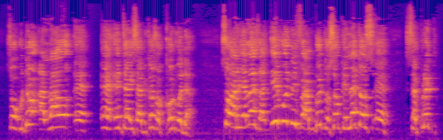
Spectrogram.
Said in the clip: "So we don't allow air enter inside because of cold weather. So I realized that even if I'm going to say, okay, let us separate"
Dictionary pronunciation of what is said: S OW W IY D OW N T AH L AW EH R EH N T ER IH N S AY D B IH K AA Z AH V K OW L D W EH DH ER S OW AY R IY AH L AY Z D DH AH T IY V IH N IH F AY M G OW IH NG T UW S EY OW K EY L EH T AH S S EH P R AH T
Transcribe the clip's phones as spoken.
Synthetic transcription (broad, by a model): S OW W IY D OW N T AH L AW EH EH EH N T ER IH S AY B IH K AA S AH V K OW D W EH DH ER S OW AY R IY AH L AY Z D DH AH T IY V IH N IH F AY M G OW IH NG T UW S EY OW K EY L EH T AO S S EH P R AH T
